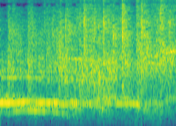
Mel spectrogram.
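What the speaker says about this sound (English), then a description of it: "They are not clapping for a stuffy nose." A crowd claps in a steady, dense burst, loud and sustained, with a high tonal whine running through the first part.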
